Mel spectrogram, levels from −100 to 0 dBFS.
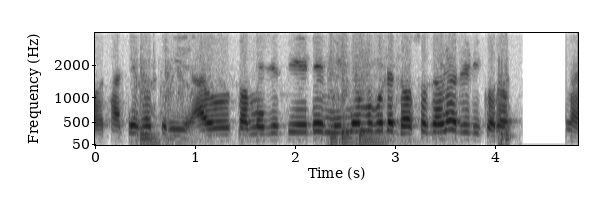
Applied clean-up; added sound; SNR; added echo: none; Guitar; 16 dB; none.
